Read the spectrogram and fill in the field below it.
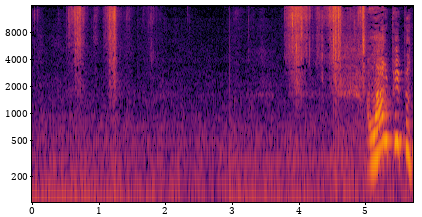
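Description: Scissors snip through green onions with short crisp cuts.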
